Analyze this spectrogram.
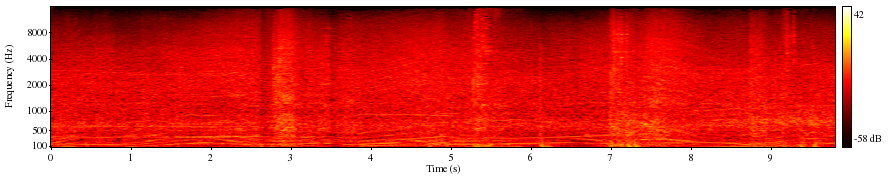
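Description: A game car engine hums steadily, rising and falling in pitch.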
